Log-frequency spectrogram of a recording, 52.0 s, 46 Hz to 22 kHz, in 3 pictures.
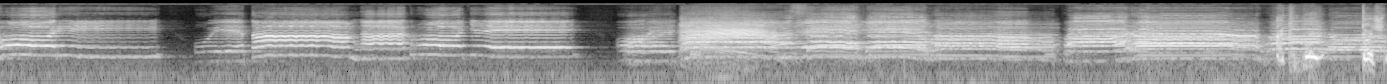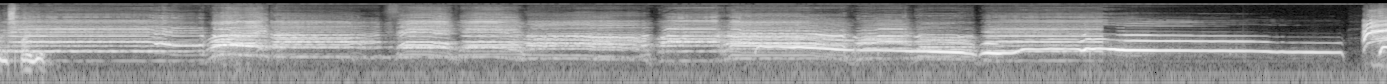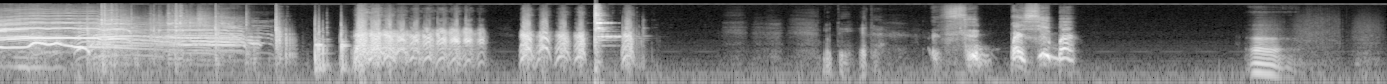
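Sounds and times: group singing in harmony: 0:07.8 - 0:30.9
cartoon dog barking: 0:41.2 - 0:42.0
sharp ringing hit: 0:42.2 - 0:42.8.

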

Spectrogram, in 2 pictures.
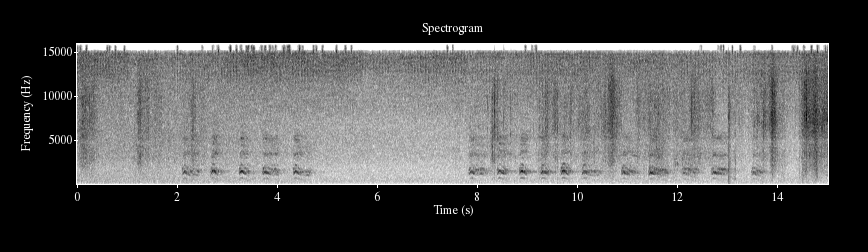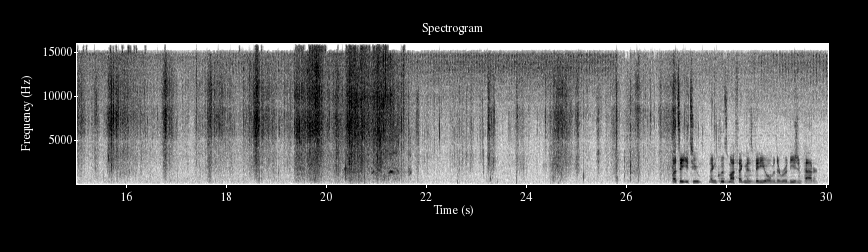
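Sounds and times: brush rustling underfoot: 0:00.0 - 0:04.7, 0:07.8 - 0:29.6
bird calling: 0:02.1 - 0:04.8, 0:07.8 - 0:14.0, 0:17.6 - 0:21.8.

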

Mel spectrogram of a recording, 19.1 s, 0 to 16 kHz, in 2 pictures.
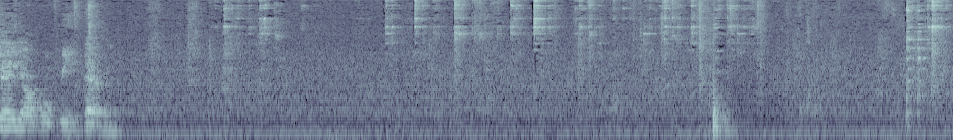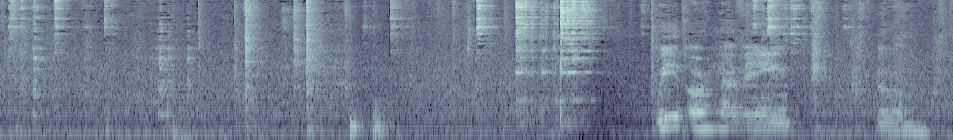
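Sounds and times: spoon and dishes clinking: 0:02.2 - 0:03.2, 0:09.0 - 0:16.2.

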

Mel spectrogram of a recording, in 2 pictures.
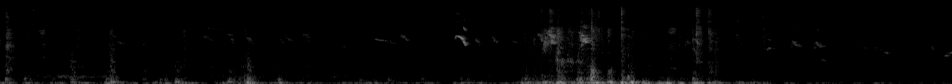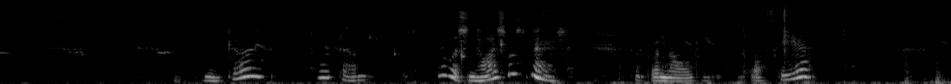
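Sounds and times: chick peeping: 0:00.0 - 0:15.0.

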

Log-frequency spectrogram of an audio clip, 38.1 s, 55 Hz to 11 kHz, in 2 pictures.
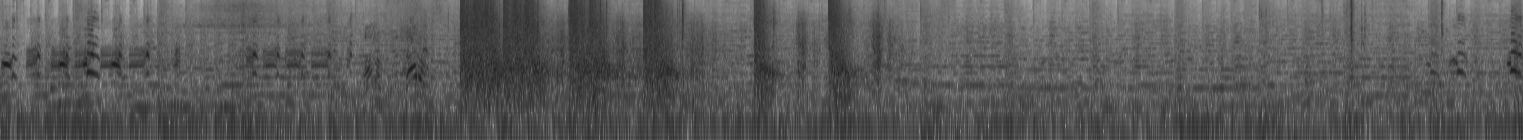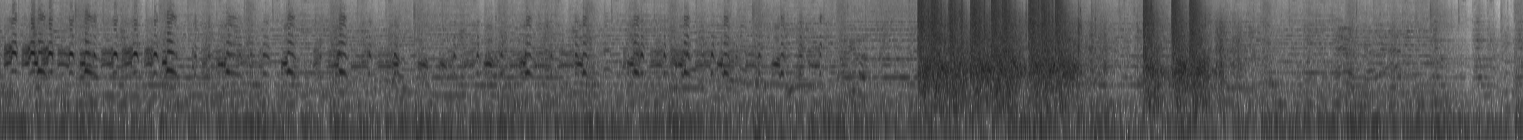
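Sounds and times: geese honking: 0:00.0 - 0:11.5, 0:17.7 - 0:34.9
shotgun blasts: 0:05.8 - 0:11.3, 0:30.5 - 0:34.9.

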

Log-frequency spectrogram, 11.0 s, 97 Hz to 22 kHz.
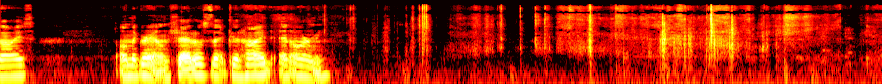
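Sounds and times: book page rustling: 0:04.2 - 0:11.0
crisp page clicks: 0:04.4 - 0:05.4.

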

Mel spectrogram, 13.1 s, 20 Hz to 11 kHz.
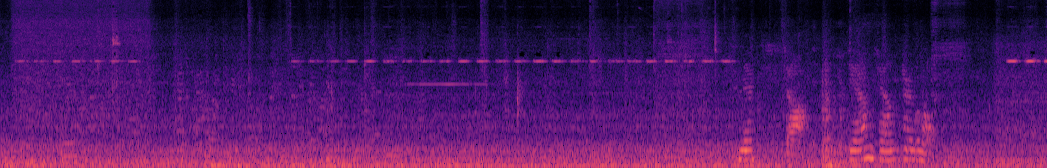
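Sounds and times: bus engine and cabin rumble: 0:00.0 - 0:13.0
high-pitched electronic warning beep: 0:03.7 - 0:09.3, 0:12.6 - 0:13.0.

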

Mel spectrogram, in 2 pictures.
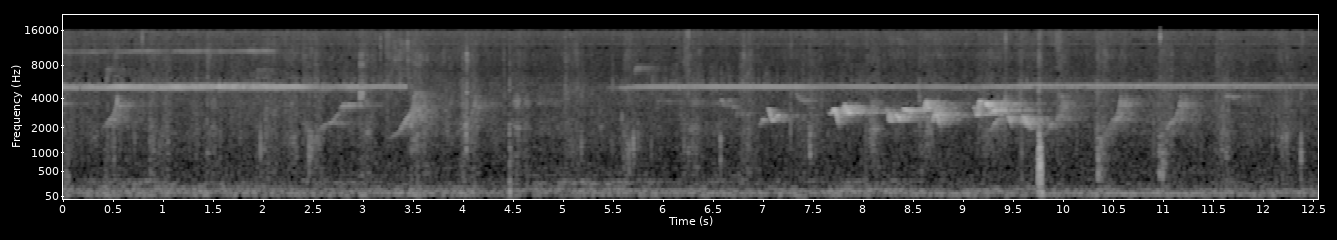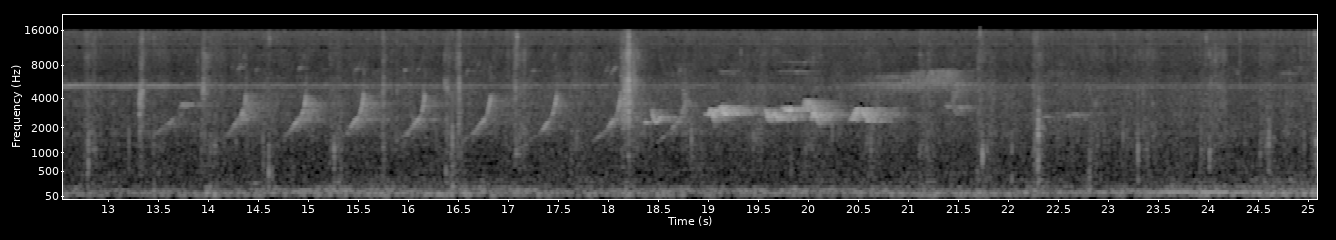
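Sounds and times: birds chirping: 0:05.5 - 0:23.4.

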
